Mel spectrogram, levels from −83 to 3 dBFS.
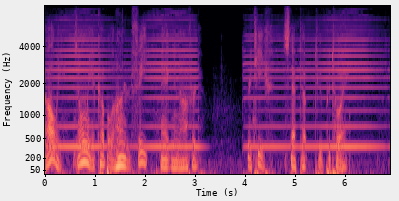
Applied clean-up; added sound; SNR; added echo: none; Bowed string instrument; 4 dB; none.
